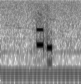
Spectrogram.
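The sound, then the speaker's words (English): Beep tone on an amateur radio net, two short electronic tone bursts in quick succession over a faint steady hum on a narrow-band radio channel. “Wait for the beep.”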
